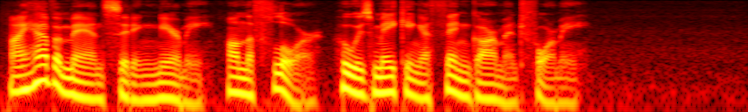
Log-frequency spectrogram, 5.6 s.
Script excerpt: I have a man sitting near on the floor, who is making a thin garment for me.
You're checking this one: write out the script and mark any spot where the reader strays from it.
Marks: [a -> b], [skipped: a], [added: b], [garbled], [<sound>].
I have a man sitting near [added: me] on the floor, who is making a thin garment for me.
